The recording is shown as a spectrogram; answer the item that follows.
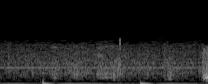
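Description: Steady hiss of an open air traffic control radio channel, cut off sharply above the voice band, with a faint steady tone running through it. It is the keyed transmitter during a pause in a ground controller's transmission.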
